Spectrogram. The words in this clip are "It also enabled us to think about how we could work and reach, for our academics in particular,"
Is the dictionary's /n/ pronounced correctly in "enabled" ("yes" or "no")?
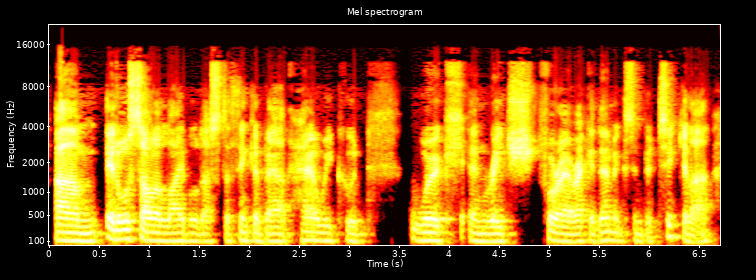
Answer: no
